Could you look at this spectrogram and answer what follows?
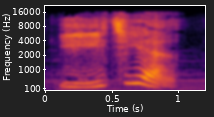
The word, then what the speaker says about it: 一见: 不是一成不变的，那么在去声前要读成三五的调值，比如一见，那么见是四声，那么一的发音呢就要变成一见。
